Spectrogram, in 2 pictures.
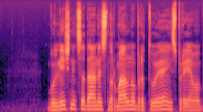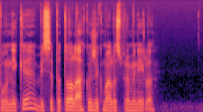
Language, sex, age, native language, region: Slovenian, male, 18-29, Slovenian, Coastal Karst region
